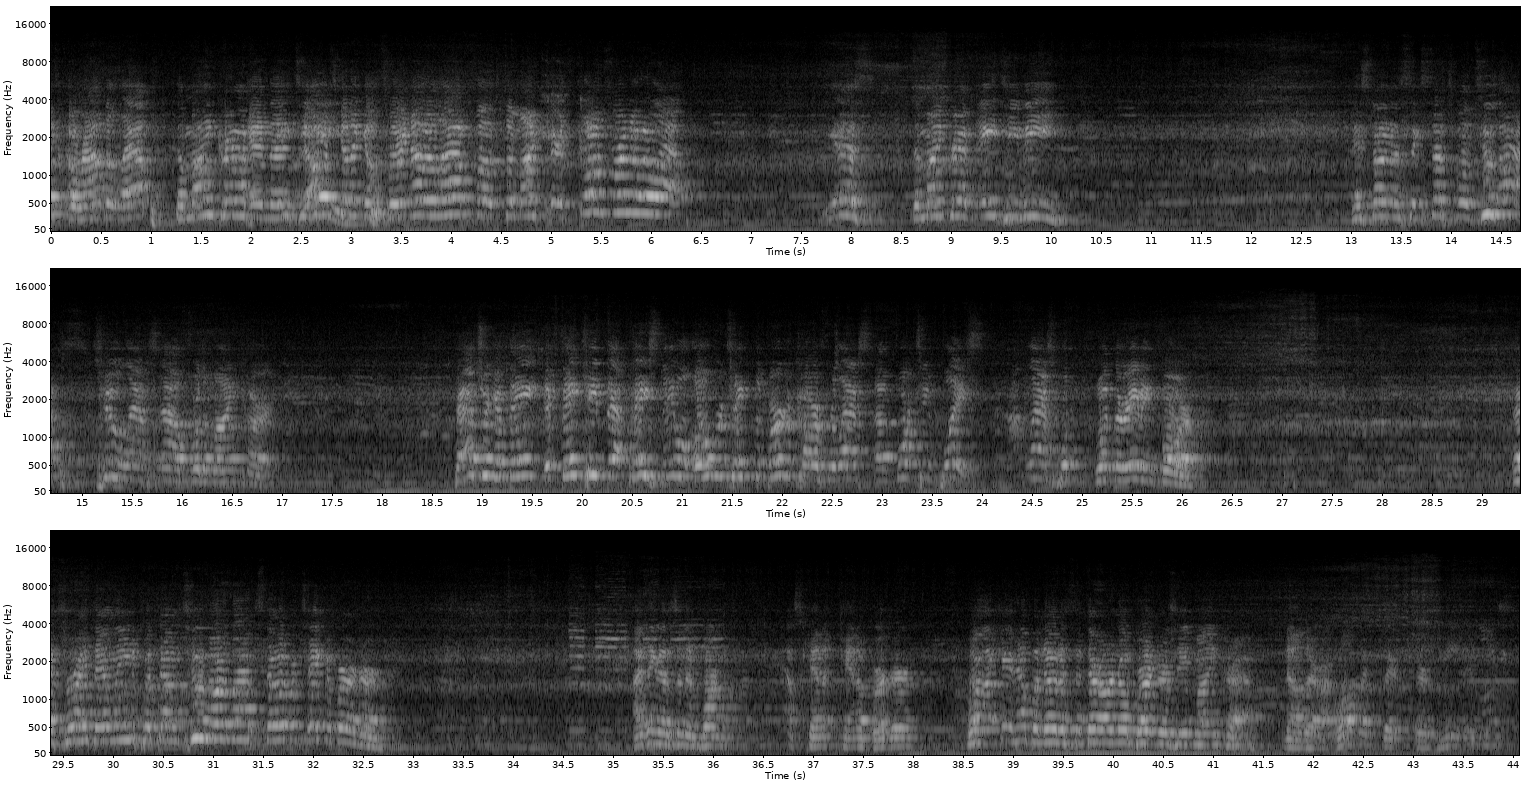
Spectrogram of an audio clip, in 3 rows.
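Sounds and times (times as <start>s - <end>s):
electric kart passing: 0.0s - 44.0s
electric ride-on racers whirring: 0.0s - 44.0s.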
